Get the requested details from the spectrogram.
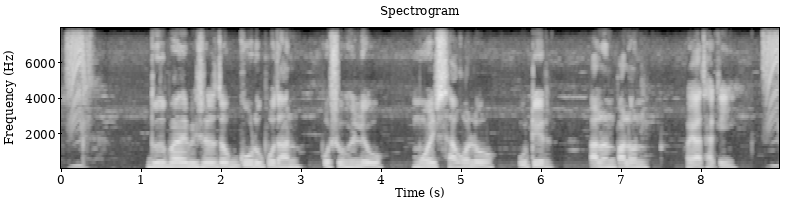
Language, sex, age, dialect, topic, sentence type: Bengali, male, 18-24, Rajbangshi, agriculture, statement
